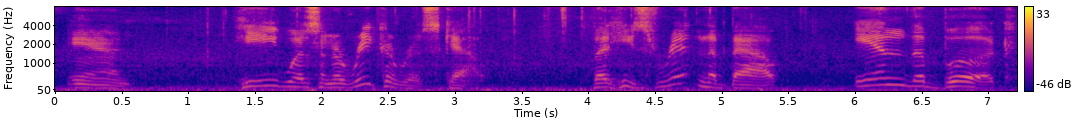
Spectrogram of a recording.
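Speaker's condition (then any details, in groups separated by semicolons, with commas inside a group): No condition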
